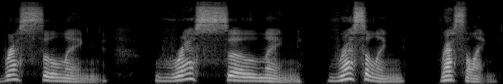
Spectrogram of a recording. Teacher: if it's difficult to get from the S to the L sound, just add a little schwa there to make it easier.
